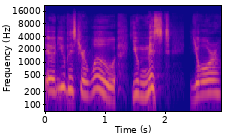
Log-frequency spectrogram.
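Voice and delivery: high, acted-out shouted scolding tone. Retelling what Brian Biro yelled in his mind: imitating Brian Biro yelling. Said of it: "yelling at me".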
